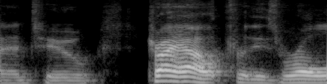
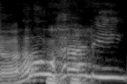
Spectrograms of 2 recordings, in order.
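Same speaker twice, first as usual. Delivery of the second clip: put-on thick, heavy New York accent, very high pitch. Praising an actress's performance, imitating her thick new york accent. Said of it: "I loved her thick New York accent".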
